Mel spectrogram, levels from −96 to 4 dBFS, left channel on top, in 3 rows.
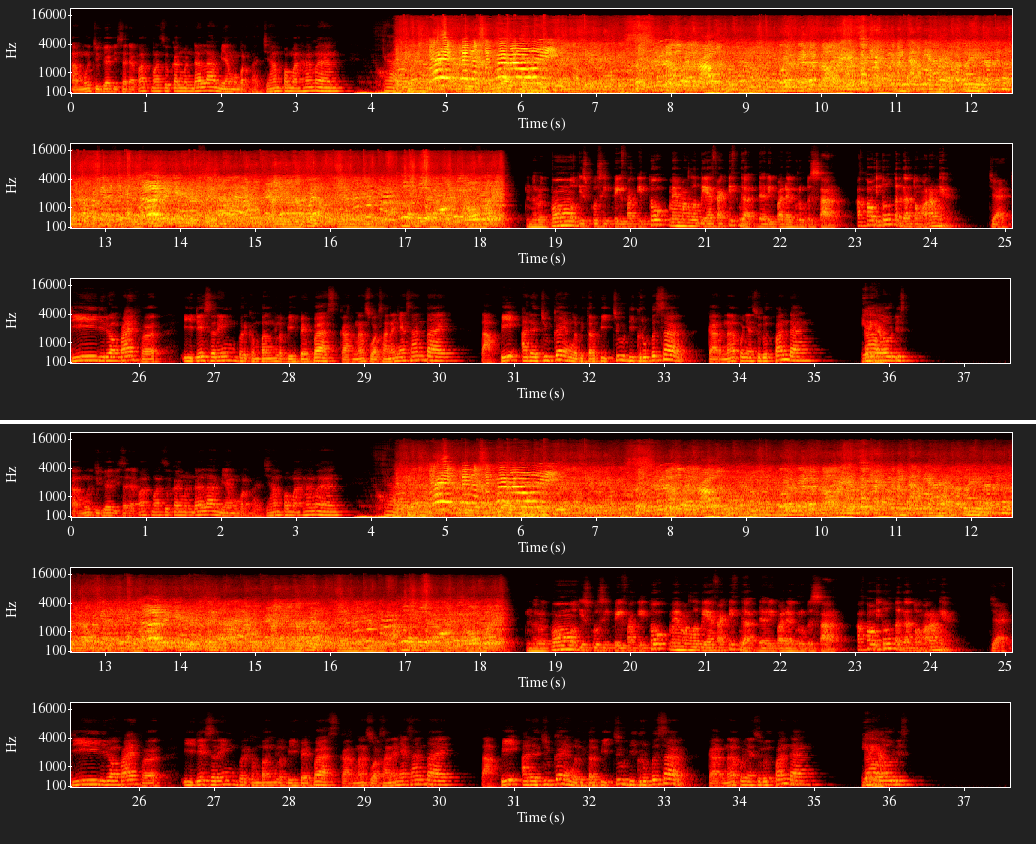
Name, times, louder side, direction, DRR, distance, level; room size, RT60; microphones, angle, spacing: voice 1, 0.0-3.6 4.2-8.1 8.5-10.2 24.8-26.2 26.6-30.1 30.6-33.3 33.6-35.0 35.7-36.2, left 3 dB, 75° left, 3 dB, 0.8 m, -35 dB
sound 1, 3.8-11.3 11.6-11.8, equal, 10° right, 0.7 m, -37 dB
sound 2, 4.3-18.3, left 5 dB, 25° left, 0.4 m, -24 dB
voice 2, 10.9-13.8 14.1-18.1 18.6-22.7 23.1-24.3 35.6-35.9, left 1 dB, 50° left, -1 dB, 2.6 m, -35 dB
7.4 x 6.6 x 2.4 m, 0.40 s
head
